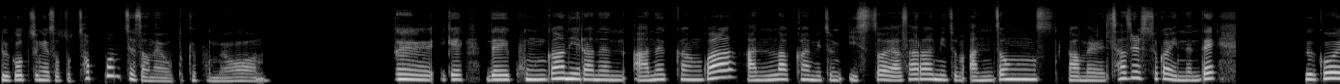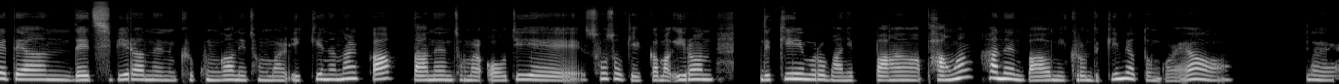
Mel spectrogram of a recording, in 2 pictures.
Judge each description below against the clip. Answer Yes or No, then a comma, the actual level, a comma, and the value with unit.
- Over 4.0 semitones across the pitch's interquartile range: No, average, 3.3 semitones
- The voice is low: No, high, 215 Hz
